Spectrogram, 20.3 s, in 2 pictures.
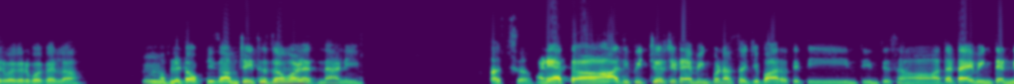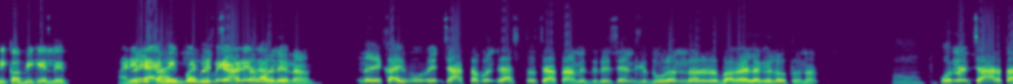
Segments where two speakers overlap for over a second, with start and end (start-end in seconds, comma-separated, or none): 11.5-13.0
